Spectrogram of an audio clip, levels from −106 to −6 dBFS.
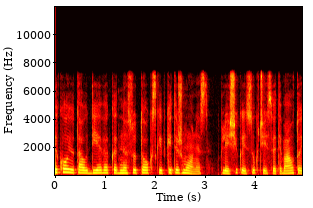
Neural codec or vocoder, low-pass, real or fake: none; 7.2 kHz; real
